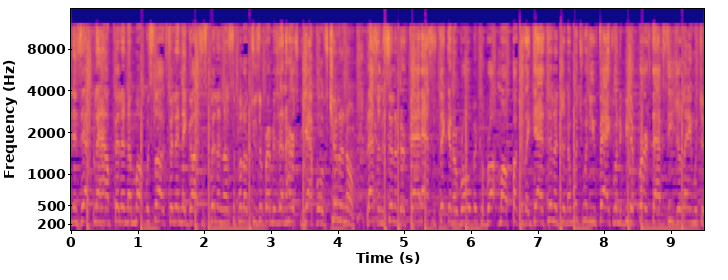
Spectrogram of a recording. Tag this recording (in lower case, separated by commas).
music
